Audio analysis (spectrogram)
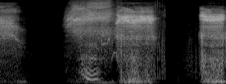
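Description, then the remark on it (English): A Foley steam-release sound effect: three sharp, loud bursts of hissing steam, each cutting off abruptly with short silences between, the middle two running almost together. “I'm letting the steam off the next story. Supreme Court. That's some good Foley.”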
